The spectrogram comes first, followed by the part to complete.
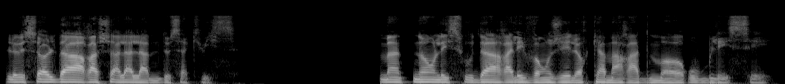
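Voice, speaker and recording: A man with a fairly low voice reads a fantasy audiobook in a steady, measured tone. The sound is dry and close, with no room around it. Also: clean tone, dry recording. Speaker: narrator. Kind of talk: audiobook narration.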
